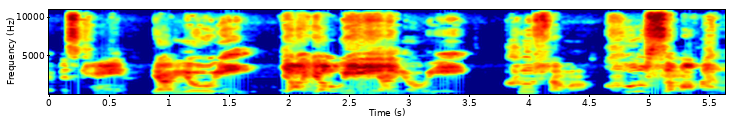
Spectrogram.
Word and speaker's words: Yayoi Kusama: ahead of time, but I say it as Yayoi Kusama. Now, how would you say it, Miss Kane? Yayoi. Yayoi. Yayoi Kusama.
